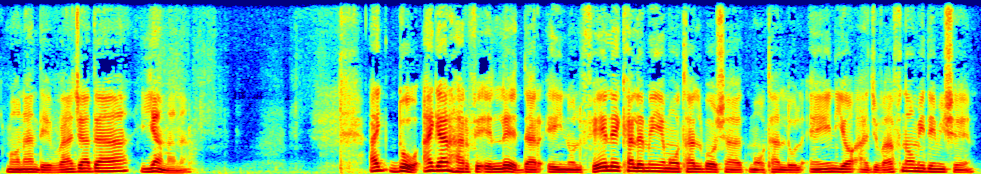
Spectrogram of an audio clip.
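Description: A man's voice: mid-range voice, dark tone. A man teaching grammar from a textbook. He reads passages aloud and then explains them in casual speech.

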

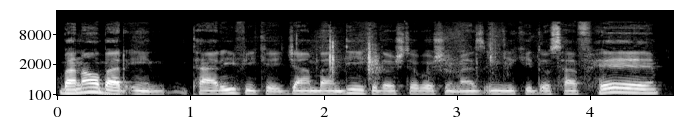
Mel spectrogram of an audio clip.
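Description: A man teaches a grammar lesson in a mellow, darker voice. He reads a line from the textbook, then puts it into casual, everyday words. His pitch sits in the middle range for a man. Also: slight background noise. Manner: reads the book aloud, then explains it in casual speech. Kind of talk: explaining Arabic grammar from a textbook.

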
